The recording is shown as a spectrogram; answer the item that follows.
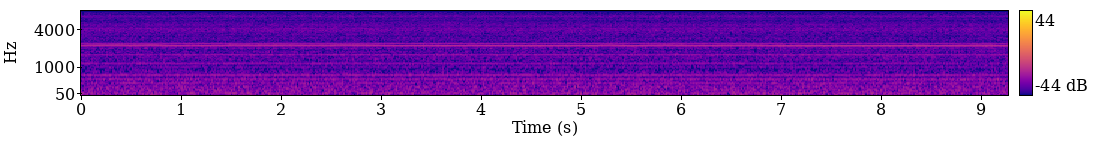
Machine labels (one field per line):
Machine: pump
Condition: normal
